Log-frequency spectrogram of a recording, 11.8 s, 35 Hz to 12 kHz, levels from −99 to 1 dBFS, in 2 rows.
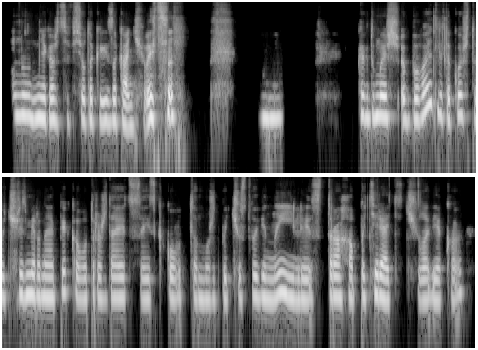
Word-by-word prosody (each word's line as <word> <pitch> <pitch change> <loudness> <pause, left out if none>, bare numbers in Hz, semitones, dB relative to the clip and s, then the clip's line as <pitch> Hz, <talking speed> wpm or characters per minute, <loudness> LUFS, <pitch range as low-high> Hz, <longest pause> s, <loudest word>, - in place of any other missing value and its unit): Ну, 250 -1 +3
мне 225 0 +4
кажется, 215 -1 0
всё 215 +2 -1
так 210 -1 -2
и 205 - +3
заканчивается. 210 +5 +4 1.1
Мгм. 230 0 0 0.9
Как 250 -2 0
думаешь, 240 0 +5
э, - - +3
бывает 235 - +3
ли 260 - +1
такое, 250 +2 +1
что 230 -5 -5
чрезмерная 210 -1 +1
опека 220 0 -4
вот 190 +1 -5
рождается 195 -1 -4
из 185 0 -5
какого-то, 190 +1 -6
может 185 -1 -6
быть, 185 0 -8
чувства 195 +2 -4
вины 200 +2 +1
или 185 -1 -1
страха 200 +1 -1
потерять 200 -2 0
человека? 180 +4 -4
205 Hz, 145 wpm, -21 LUFS, 190-230 Hz, 1.1 s, думаешь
